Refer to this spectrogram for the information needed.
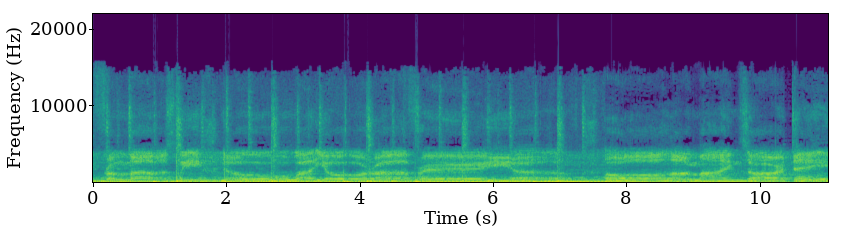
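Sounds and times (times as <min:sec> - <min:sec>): rap song: 0:00.0 - 0:11.0.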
